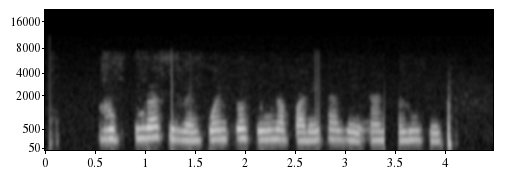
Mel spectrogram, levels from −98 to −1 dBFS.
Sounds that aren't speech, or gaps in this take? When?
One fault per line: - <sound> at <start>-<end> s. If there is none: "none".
- dropout at 3.4-3.5 s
